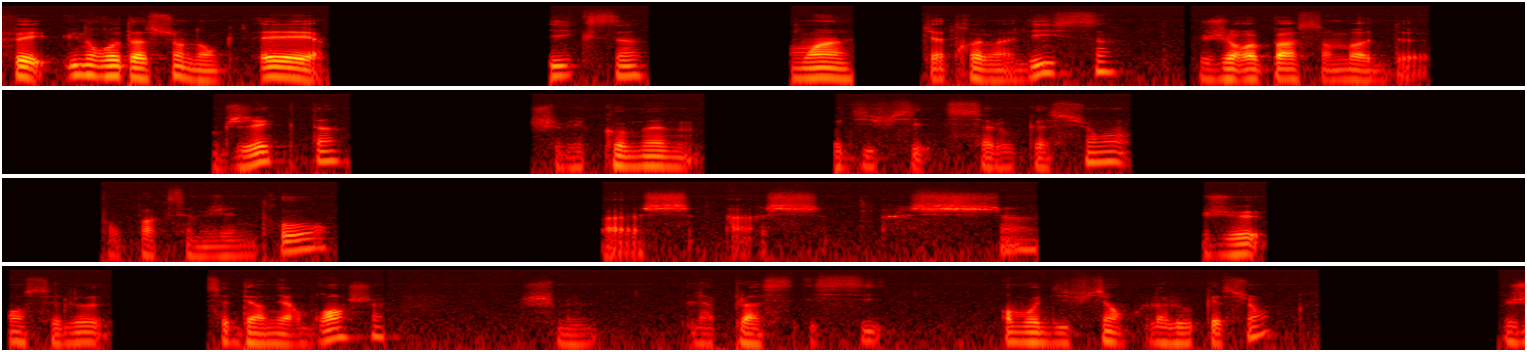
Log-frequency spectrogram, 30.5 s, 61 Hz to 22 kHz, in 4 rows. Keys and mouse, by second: 1.0 r, 5.8 middle click, 5.8 click, 6.1 Tab, 6.5 middle click, 9.6 middle click, 9.6 right click, 11.2 click, 13.5 middle click, 13.5 click, 15.0 right click, 15.5 middle click, 16.6 right click, 17.7 h, 18.1 right click, 18.4 h, 18.9 right click, 19.3 h, 20.6 right click, 21.1 shift+middle click, 23.4 click, 25.9 shift+middle click, 26.2 middle click, 26.8 shift+middle click.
